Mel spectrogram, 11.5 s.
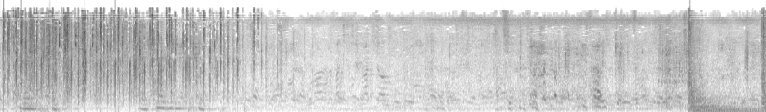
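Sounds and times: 
laughter: 0.0 - 4.0, 6.2 - 11.2
crowd applauding a first-place winner at a Buddhist seminary competition: 0.0 - 4.6
murmur of voices: 0.0 - 11.4
speech: 2.1 - 2.9.

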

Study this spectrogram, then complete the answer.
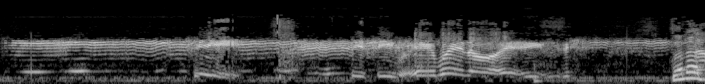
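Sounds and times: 
mosquitoes buzzing in the Jardín Botánico: 0.2 - 5.6.

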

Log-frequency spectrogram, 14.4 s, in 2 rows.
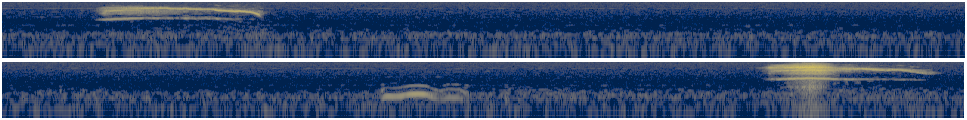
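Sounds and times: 
owl calling with low pulses and high sliding whistles: 0.7 - 2.0, 10.1 - 10.8, 13.0 - 14.2.

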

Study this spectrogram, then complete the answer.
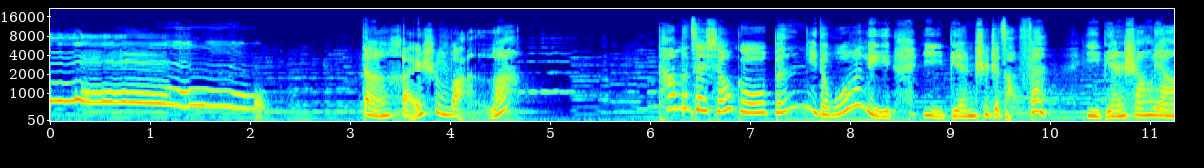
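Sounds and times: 
human voice imitating a rooster's crow to wake everyone up: 0.0 - 2.2
speech: 3.2 - 4.7, 6.5 - 11.2.

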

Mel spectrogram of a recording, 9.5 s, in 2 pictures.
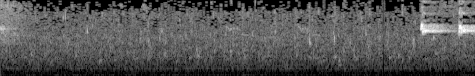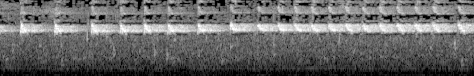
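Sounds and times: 
Yellow-vented bulbul rattling trill: 4.2 - 9.4.

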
